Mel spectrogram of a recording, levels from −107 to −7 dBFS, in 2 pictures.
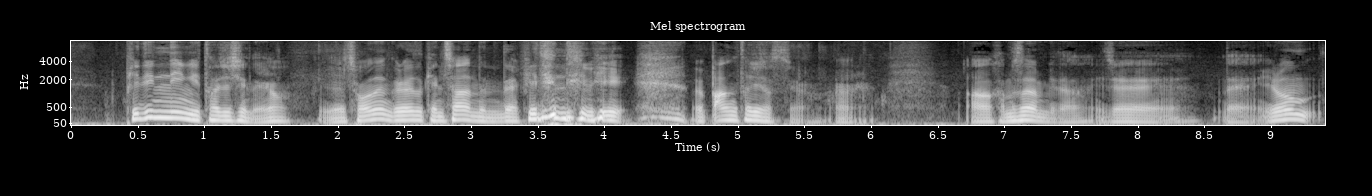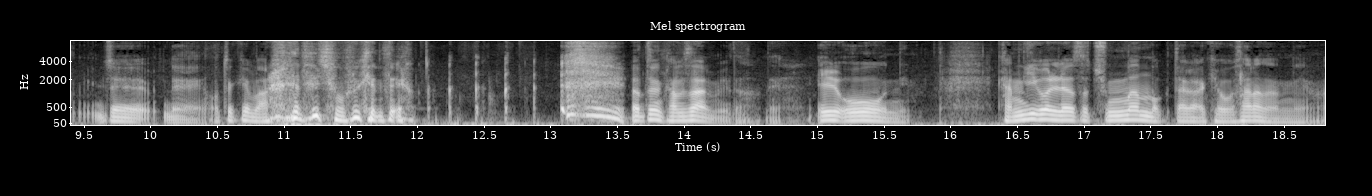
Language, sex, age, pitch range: Korean, male, 20-39, 90-115 Hz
